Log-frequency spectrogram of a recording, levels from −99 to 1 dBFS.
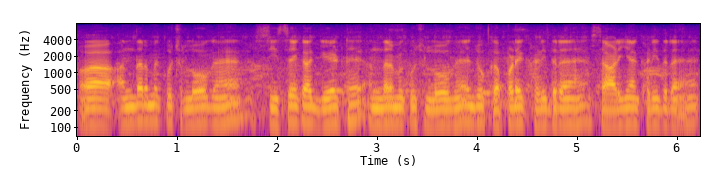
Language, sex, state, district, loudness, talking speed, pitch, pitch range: Hindi, male, Bihar, Katihar, -19 LUFS, 230 wpm, 115 Hz, 110-120 Hz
